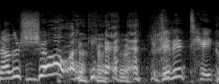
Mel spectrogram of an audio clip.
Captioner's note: laughing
